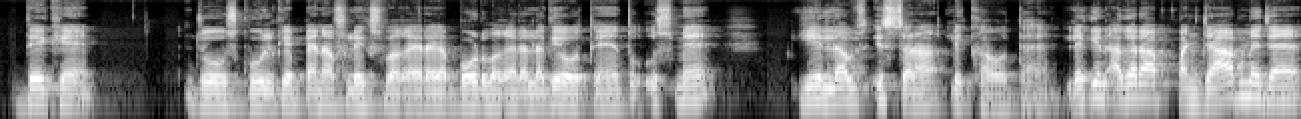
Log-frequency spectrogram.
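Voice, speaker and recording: A man's voice: medium pitch, fairly bright tone. A man giving a patient spoken Urdu lesson, repeating key points and checking understanding. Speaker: Urdu teacher. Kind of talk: explanatory language lesson.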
